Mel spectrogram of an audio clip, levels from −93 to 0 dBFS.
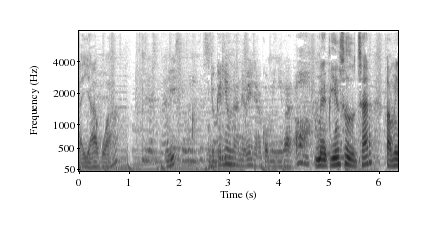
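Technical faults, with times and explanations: No technical faults detected.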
